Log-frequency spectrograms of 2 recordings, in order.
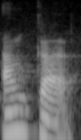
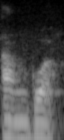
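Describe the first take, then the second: First: The second syllable starts with a tense consonant. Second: The second syllable starts with a plain consonant. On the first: The speaker calls it right. "pronounced uh, tensified" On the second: The speaker calls it wrong. "not angwa"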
